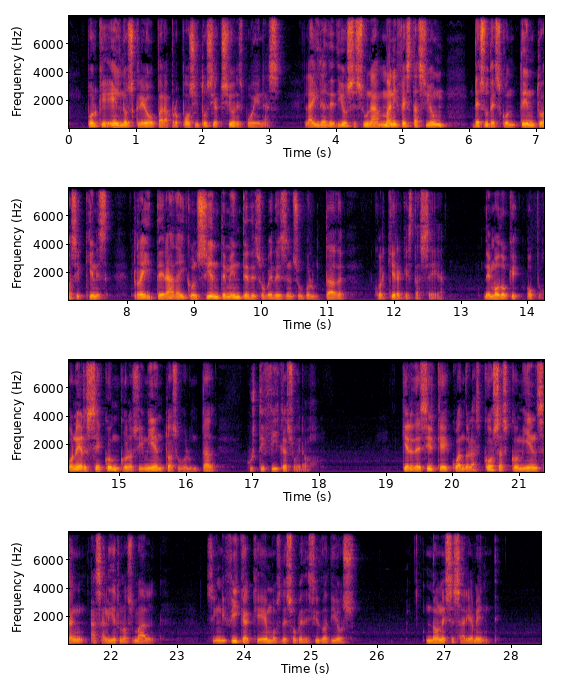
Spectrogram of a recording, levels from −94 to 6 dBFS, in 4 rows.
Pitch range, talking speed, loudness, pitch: 85-100 Hz, 130 wpm, -20 LUFS, 95 Hz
